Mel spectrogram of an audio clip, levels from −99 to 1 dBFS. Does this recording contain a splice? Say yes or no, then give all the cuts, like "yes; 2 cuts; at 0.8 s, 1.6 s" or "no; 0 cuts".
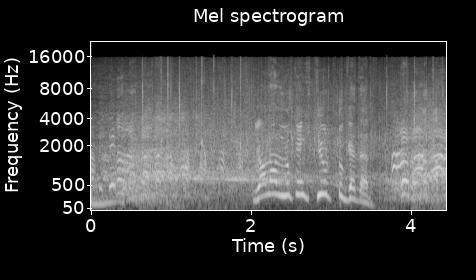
no; 0 cuts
